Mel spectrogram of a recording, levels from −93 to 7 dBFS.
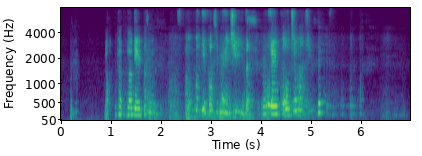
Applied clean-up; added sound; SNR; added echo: neural mask model DeepFilterNet 3.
